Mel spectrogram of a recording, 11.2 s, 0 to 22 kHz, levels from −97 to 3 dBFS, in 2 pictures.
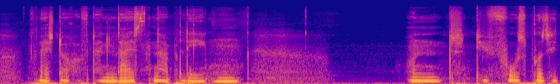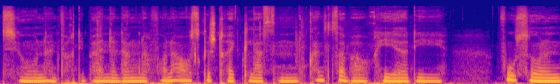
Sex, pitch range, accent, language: female, 150-165 Hz, German, German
